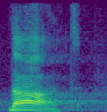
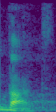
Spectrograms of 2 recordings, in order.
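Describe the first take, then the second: First: The word is said as two separate syllables. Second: The word is said as one short syllable. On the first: The speaker calls it right. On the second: The speaker calls it wrong.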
